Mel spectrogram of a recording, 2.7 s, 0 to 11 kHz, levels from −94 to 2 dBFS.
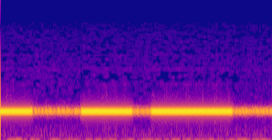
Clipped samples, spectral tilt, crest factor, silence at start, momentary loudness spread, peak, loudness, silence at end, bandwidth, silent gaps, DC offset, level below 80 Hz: under 0.1%; -8 dB/octave; 6 dB; 0 s; 10 LU; -2 dBFS; -8 LUFS; 0 s; 0.9 kHz; none; under 0.1%; -58 dBFS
